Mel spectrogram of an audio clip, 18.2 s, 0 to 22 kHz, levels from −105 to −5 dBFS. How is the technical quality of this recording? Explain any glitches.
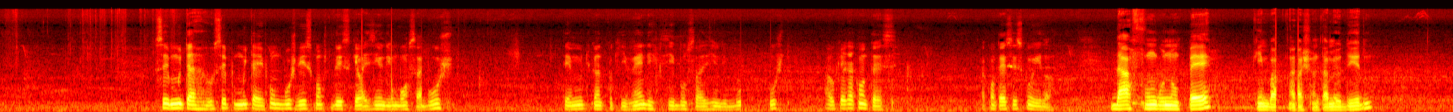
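The recording has four short scrambled passages, all frames out of order. At 3.32–4.07, 4.53–5.27, 9.27–10.01 and 15.68–16.23 s, two adjacent blocks of frames, about 0.37 s each (0.28 s in the last), play swapped. This gives a garbled flutter. On a spectrogram these show as abrupt vertical discontinuities where the energy contours jump mid-gesture. On a waveform they show as envelope steps. No time is lost.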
